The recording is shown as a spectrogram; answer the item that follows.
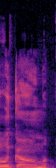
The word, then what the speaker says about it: lagom: I like this because it has a lot of cool detail, and this one's called the Lagom Pullover, and I think that I'm pronouncing that correctly.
